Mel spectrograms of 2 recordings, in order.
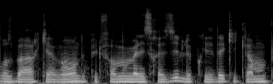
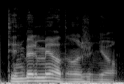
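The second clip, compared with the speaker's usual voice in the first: loud playful jab at a viewer; loud teasing insult; 7 dB louder than usual. Real, not acted. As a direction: bark it out in mock outrage. Teasing a chat viewer loudly.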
